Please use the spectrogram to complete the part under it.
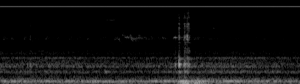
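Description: A small bird taps and scrabbles at a wooden nest box.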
